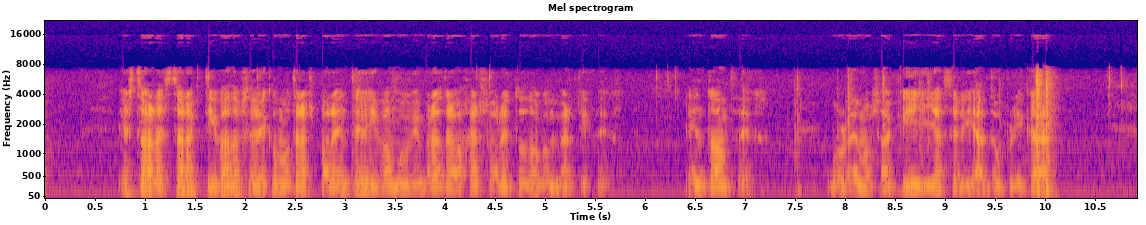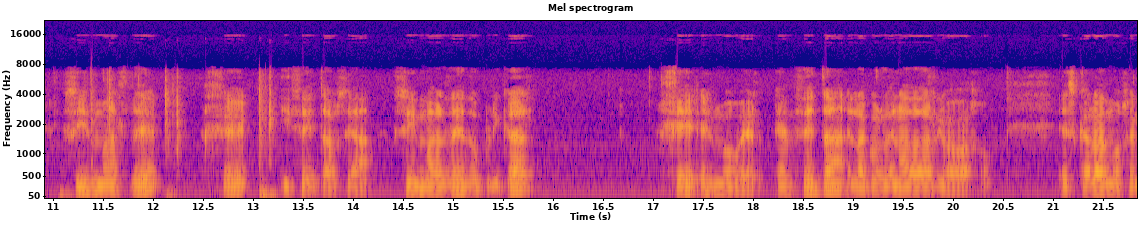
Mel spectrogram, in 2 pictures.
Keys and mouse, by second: 0.0-1.7 middle drag, 1.7-6.4 drag, 6.4 middle click, 6.8 click, 7.0-10.7 middle drag, 7.9 KP_1, 10.7 right click, 11.0-21.8 shift+middle drag, 11.4 shift+d, 12.1 g.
